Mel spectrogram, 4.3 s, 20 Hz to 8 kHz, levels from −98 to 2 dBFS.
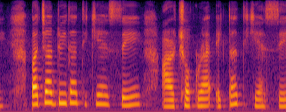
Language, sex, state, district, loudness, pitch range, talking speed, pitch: Nagamese, female, Nagaland, Dimapur, -22 LUFS, 185-240 Hz, 110 wpm, 220 Hz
